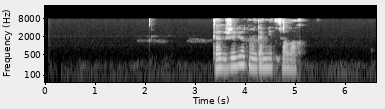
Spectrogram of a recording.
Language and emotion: Russian, neutral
